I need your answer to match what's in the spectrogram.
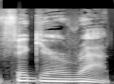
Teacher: figure 跟 at 我们要连读， figurerat，有一个 rat 的音连过去了。然后 at 这个字呢，我们弱读这个梅花 at 的音成一个 figure itOK，然后 at 的这个 t 我们省略，所以这个字很可怜。at t 的音省了一半的音省了，另一个音呢，这个梅花 at 我们弱读为一个了，它几乎都已经不存在了，可是还在，老外可以听见这个 figure it， figure at 就发为 figure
